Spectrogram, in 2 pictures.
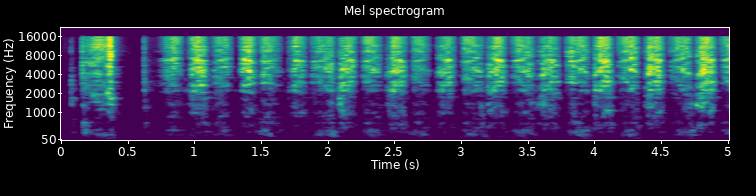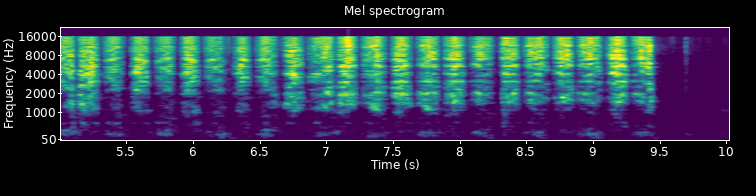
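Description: Hand file rasping along the edge of a high carbon steel garden spade in fast, even back-and-forth strokes, a loud gritty scrape repeating steadily for about nine seconds before stopping.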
